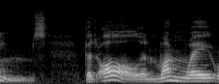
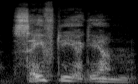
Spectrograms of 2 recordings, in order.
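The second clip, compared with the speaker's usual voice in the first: unvoiced hushed mutter, close to the ear; 4 dB quieter than usual. A narrator's reading. Man on bus mutters warning to narrator, hushed whisper. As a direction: breathe it as a secret. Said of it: "he muttered".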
